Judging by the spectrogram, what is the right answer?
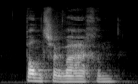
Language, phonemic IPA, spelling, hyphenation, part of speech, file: Dutch, /ˈpɑnt.sərˌʋaː.ɣə(n)/, pantserwagen, pant‧ser‧wa‧gen, noun, Nl-pantserwagen.ogg
- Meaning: armoured car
